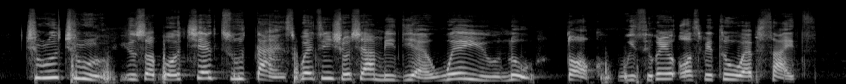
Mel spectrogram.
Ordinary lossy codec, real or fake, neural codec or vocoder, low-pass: none; fake; vocoder, 44.1 kHz, 128 mel bands, Pupu-Vocoder; 14.4 kHz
